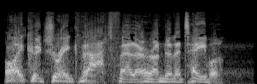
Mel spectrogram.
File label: announcer pick brewmaster, pirate; dlc workshop; capn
